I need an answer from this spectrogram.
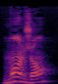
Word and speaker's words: mangeons: voyager avec nous nous mangeons nous voyageons on ajoute le E pour la prononciation pour la prononciation si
